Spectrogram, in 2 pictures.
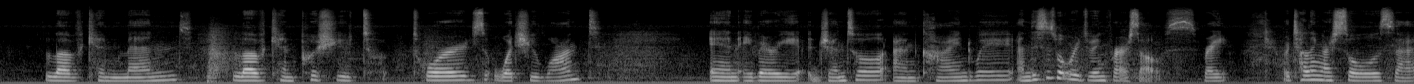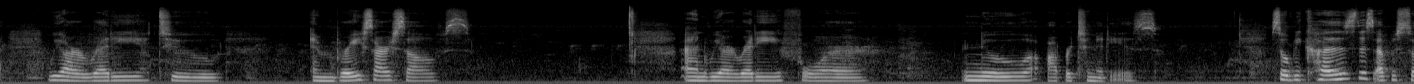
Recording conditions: sounds in the background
